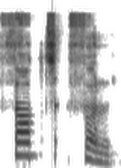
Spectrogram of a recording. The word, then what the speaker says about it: thoughtful: hopeful a thought thoughtful remember the GH are silent yes thoughtful okay thoughtful here is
